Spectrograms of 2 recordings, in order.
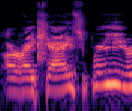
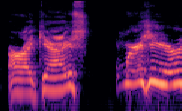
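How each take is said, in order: First: Slow, high imitated dude voice, rising on here; hammed-up impression of the character arriving; announcing arrival. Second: Slow, drawn-out high put-on dude voice; mock dude-bro announcement, slow and high; announcing arrival. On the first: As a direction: drag out guys like a goofy friend. Same line imitated again. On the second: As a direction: stretch it out like a goofy guy arriving. Retelling guy announcing arrival.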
